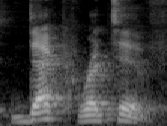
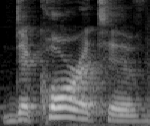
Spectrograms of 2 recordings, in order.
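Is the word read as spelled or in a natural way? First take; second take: natural; as spelled. First: The word is pronounced in its natural spoken form. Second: The word is pronounced just as it is spelled. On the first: "the way that you're supposed to say it" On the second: "It is written decorative"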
